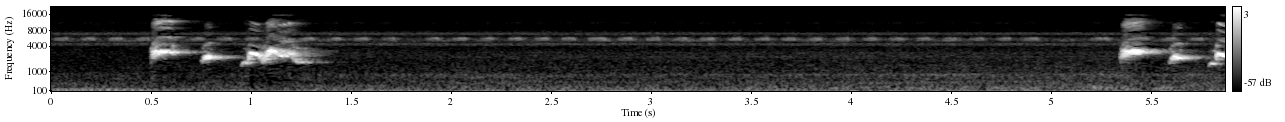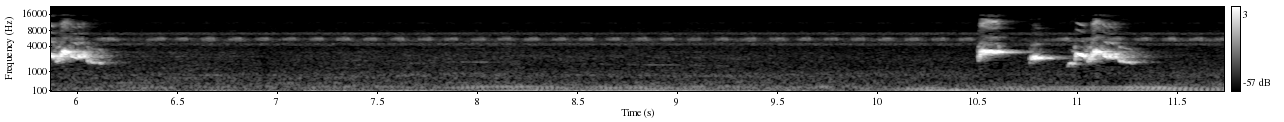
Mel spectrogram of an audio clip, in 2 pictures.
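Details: Red-whiskered bulbul song used as a lure to stimulate other birds to sing: short bright warbled phrases of a few notes, repeated about every five seconds, over a steady high insect-like hum and faint low background noise.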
